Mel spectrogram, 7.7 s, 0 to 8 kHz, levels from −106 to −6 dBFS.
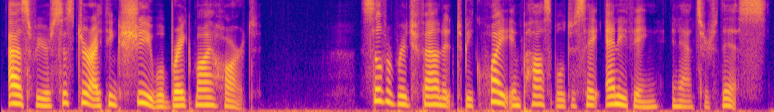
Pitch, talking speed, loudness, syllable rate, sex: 195 Hz, 195 wpm, -21 LUFS, 5.6 syllables/s, female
